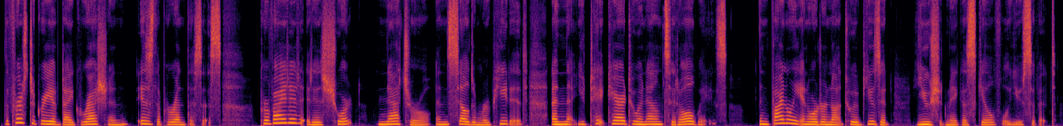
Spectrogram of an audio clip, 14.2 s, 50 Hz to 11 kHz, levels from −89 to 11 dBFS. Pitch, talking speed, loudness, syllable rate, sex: 235 Hz, 175 wpm, -19 LUFS, 5.3 syllables/s, female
